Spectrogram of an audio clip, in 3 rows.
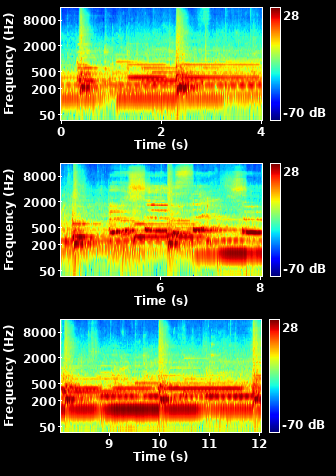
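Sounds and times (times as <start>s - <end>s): drum and cymbal hits: 0.0s - 5.0s, 6.1s - 12.0s
rock band playing: 0.0s - 12.0s.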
